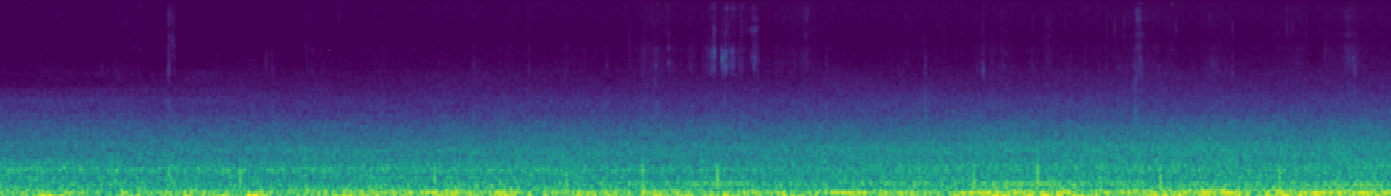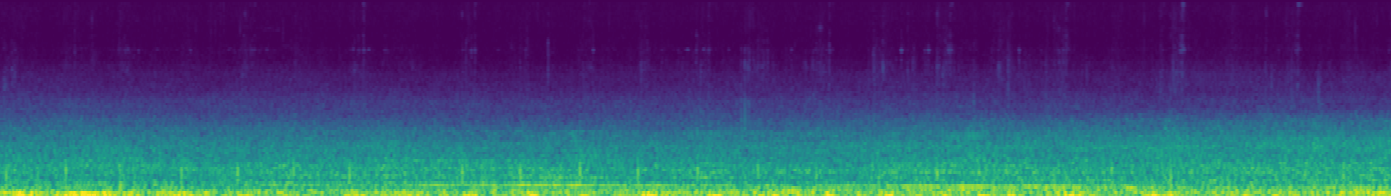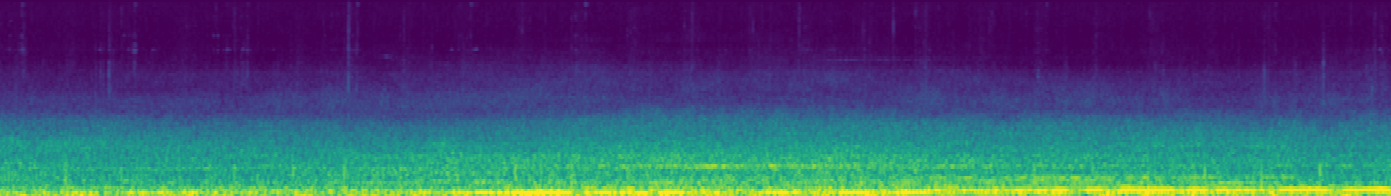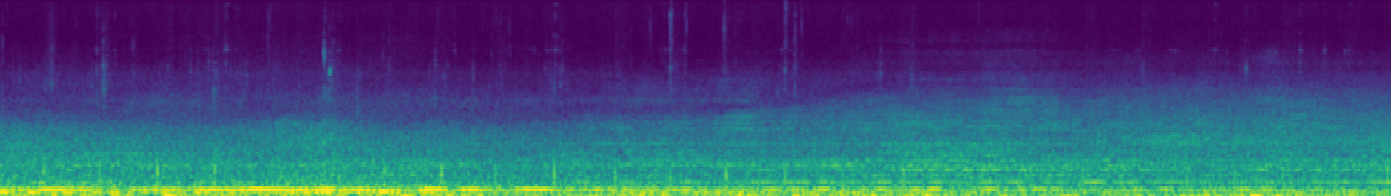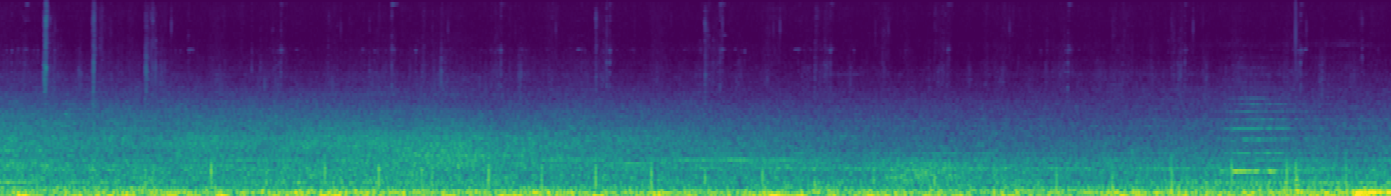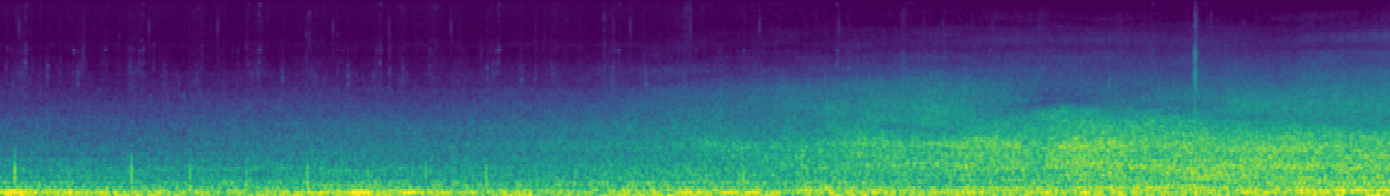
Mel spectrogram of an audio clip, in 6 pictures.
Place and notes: Maanplein, Binckhorst, Den Haag - KPN walk to road
walk from KPN office to Maanweg. Traffic. Soundfield Mic (ORTF decode from Bformat) Binckhorst Mapping Project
